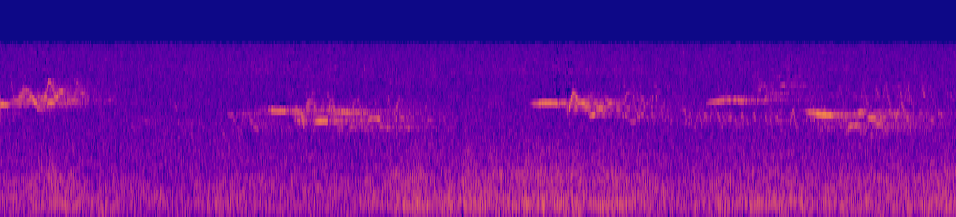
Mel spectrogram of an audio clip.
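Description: Outdoor nature ambience: birds give short, high chirping calls every couple of seconds over a steady low background hiss.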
